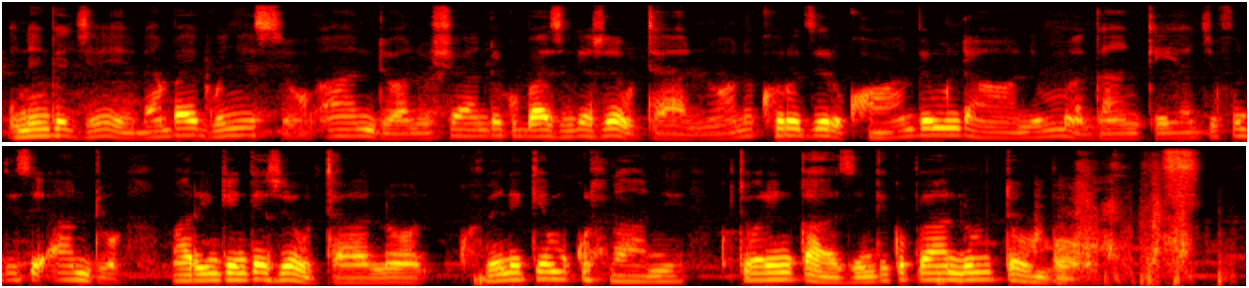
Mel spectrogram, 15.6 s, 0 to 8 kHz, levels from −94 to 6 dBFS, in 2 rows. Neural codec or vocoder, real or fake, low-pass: none; real; 7.2 kHz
